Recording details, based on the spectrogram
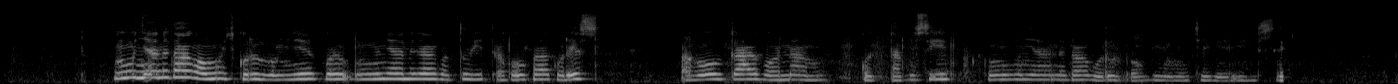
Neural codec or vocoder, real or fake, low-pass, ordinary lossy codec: codec, 24 kHz, 3 kbps, HILCodec; fake; none; none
